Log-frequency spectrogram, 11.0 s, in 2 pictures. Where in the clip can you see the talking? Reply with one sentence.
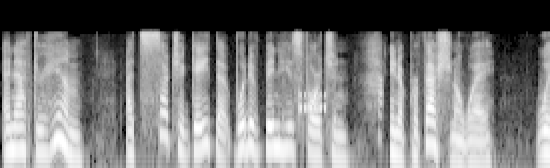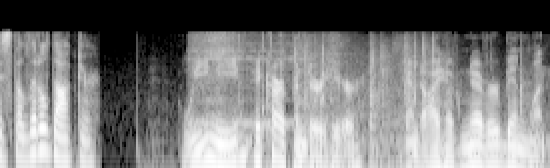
The talking can be heard from 0.0 to 10.9 s.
